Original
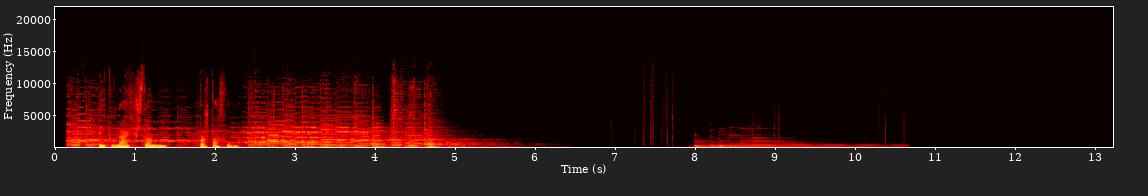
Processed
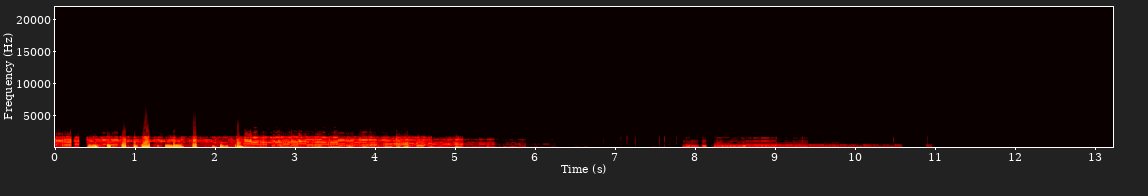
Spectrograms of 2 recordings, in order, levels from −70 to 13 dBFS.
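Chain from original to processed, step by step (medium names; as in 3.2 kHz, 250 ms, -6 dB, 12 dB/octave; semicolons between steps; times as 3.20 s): slices played last to first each 98 ms, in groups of 4; brick-wall FIR low-pass 1.7 kHz; Chebyshev shaper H 6 -28 dB, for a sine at -5 dBFS; trim -3 dB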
